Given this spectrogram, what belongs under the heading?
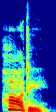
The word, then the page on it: hardy: British English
